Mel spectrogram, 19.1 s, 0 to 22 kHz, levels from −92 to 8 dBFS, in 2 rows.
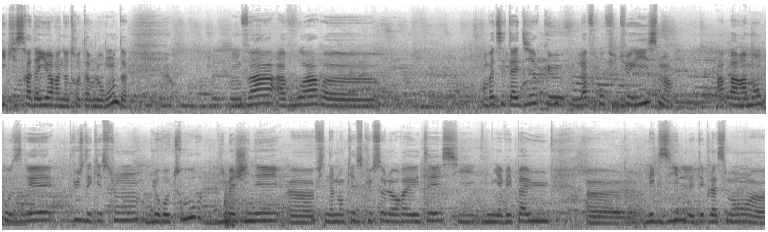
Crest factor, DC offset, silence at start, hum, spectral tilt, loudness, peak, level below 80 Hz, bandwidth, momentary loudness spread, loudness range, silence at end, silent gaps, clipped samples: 18 dB; under 0.1%; 0 s; none; -4 dB/octave; -20 LUFS; -2 dBFS; -48 dBFS; over 20 kHz; 9 LU; 2 LU; 0 s; none; under 0.1%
